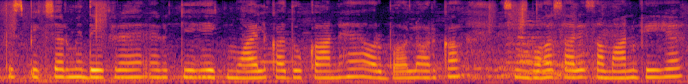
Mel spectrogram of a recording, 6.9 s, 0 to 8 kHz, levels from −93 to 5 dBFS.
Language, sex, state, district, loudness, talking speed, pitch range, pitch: Hindi, female, Bihar, West Champaran, -16 LUFS, 185 wpm, 245-265 Hz, 255 Hz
